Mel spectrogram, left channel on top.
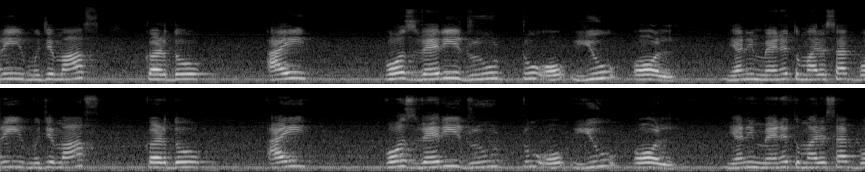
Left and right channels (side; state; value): both; normal; correlation 0.53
